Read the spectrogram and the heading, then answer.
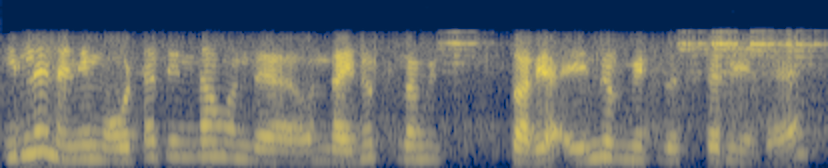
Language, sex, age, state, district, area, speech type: Kannada, female, 18-30, Karnataka, Chamarajanagar, rural, conversation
